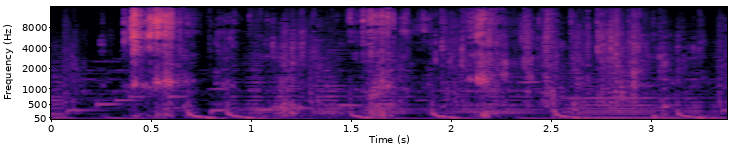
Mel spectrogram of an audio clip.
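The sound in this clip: Crunching of Lay's yogurt and herb potato chips: several crisp, brittle crunches come in quick irregular bursts, fairly faint, with soft chewing between them and no talking.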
